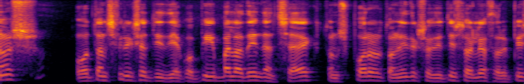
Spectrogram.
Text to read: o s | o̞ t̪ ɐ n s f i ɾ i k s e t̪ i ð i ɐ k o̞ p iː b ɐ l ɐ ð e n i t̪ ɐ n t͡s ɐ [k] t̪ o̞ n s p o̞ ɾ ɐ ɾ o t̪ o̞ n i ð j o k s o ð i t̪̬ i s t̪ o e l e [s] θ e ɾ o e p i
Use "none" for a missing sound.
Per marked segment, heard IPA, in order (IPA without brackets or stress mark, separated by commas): k, f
